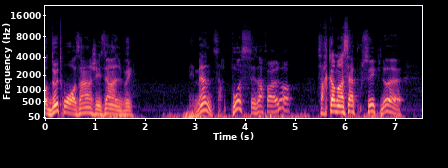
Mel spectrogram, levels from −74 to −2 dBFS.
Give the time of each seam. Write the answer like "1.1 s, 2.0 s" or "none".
5.4 s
